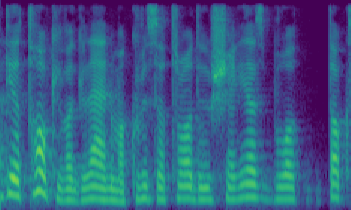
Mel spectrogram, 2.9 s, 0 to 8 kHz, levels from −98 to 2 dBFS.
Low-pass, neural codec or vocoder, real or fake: 7.2 kHz; autoencoder, 22.05 kHz, a latent of 192 numbers a frame, VITS, trained on one speaker; fake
